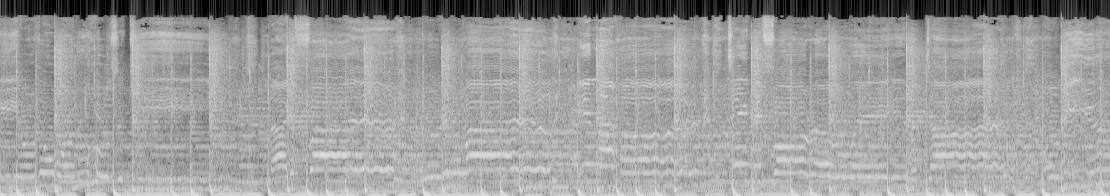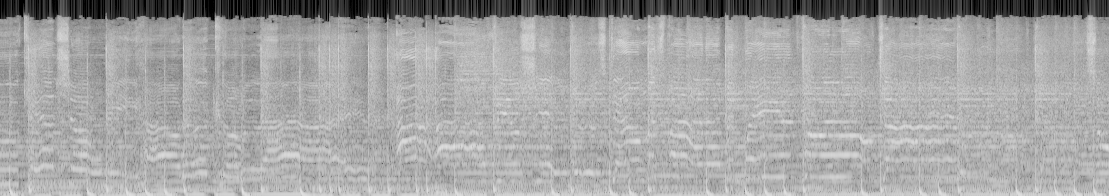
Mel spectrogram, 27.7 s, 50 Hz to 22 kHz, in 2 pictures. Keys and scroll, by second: 2.2 ctrl+z, 21.5 ctrl+z, 22.7 ctrl+z, 26.3 ctrl+z.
